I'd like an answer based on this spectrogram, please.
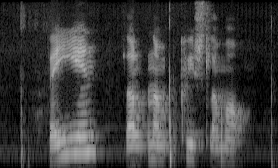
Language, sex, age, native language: Icelandic, male, 10, Icelandic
